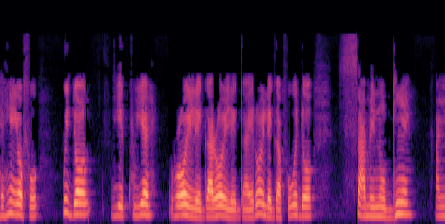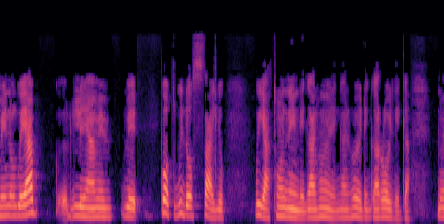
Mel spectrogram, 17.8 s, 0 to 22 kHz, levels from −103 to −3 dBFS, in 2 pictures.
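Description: From start to finish the speech carries AAC compression damage, likely from AAC-LC coding at a rate around 32 kbps. Nothing sounds above 11.5 kHz, and sibilants fizz and warble. Unlike a plain low-pass filter, the remaining band itself sounds smeared and dull.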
